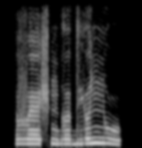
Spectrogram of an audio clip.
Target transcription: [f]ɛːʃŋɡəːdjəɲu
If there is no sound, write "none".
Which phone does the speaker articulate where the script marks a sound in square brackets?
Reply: v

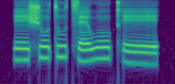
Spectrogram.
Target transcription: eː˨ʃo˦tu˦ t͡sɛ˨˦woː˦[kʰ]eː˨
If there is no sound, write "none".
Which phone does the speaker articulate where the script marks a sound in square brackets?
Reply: kʰ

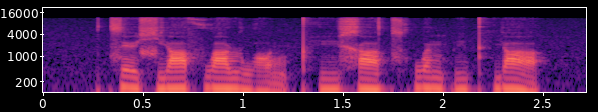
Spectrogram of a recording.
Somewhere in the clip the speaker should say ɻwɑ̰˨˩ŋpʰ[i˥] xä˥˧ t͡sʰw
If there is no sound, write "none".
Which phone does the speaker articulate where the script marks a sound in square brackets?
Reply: i˥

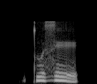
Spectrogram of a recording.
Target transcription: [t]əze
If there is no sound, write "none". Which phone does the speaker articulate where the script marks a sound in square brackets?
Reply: tʷ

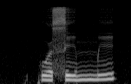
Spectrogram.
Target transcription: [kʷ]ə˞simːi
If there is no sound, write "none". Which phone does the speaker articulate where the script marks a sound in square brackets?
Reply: kʷ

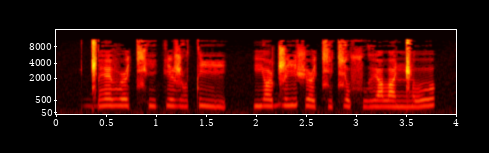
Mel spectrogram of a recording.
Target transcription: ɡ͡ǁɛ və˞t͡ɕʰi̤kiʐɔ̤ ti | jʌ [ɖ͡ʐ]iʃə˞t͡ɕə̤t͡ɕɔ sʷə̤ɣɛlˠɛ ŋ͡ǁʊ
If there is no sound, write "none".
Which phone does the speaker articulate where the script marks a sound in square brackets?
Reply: ɖ͡ʐ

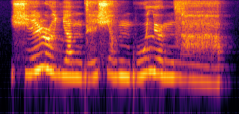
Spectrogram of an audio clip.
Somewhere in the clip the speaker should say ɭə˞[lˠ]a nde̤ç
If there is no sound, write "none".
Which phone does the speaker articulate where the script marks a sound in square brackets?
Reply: ʎ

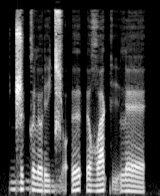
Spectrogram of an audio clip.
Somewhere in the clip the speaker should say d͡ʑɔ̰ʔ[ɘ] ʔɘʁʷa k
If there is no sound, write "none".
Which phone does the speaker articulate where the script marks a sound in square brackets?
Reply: ɘ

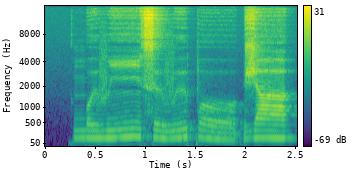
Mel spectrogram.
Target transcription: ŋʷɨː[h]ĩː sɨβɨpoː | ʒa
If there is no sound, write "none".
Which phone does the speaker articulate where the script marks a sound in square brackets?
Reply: β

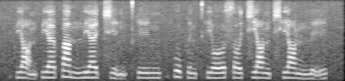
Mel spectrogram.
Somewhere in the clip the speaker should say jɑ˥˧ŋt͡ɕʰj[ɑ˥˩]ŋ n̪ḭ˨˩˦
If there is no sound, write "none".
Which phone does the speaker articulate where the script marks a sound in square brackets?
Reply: ɑ˥˩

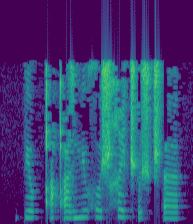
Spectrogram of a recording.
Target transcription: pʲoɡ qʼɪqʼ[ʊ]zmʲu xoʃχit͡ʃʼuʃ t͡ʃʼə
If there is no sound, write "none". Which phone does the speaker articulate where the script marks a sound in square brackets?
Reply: ʊ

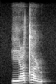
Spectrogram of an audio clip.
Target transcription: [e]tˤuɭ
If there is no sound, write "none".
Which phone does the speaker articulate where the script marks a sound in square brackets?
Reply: e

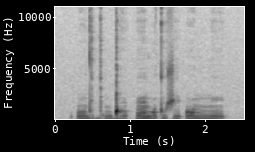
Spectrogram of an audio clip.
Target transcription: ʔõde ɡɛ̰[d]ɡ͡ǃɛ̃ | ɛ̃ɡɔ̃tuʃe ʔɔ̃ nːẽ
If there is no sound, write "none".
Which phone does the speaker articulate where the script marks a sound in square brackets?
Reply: n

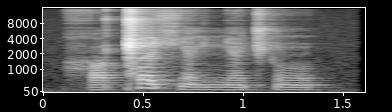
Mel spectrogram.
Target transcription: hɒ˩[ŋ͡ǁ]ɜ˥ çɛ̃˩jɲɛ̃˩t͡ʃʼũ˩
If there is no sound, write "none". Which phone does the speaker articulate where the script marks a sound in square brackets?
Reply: ǁ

